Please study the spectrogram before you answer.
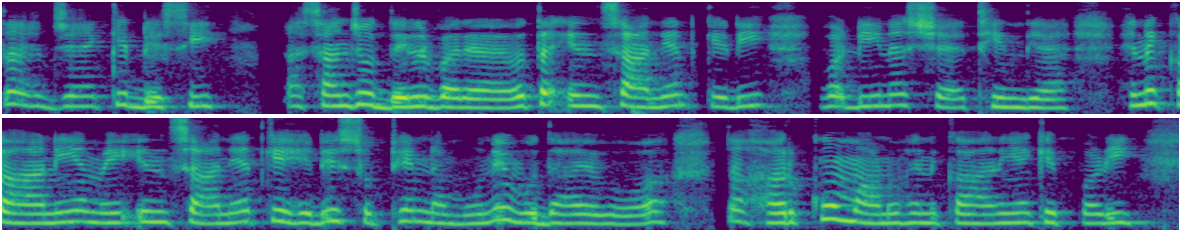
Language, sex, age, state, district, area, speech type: Sindhi, female, 18-30, Rajasthan, Ajmer, urban, spontaneous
